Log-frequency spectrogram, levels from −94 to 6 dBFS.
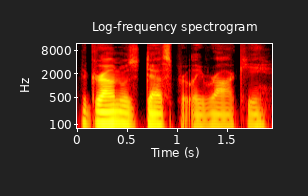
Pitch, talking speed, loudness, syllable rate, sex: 95 Hz, 155 wpm, -22 LUFS, 5.5 syllables/s, male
